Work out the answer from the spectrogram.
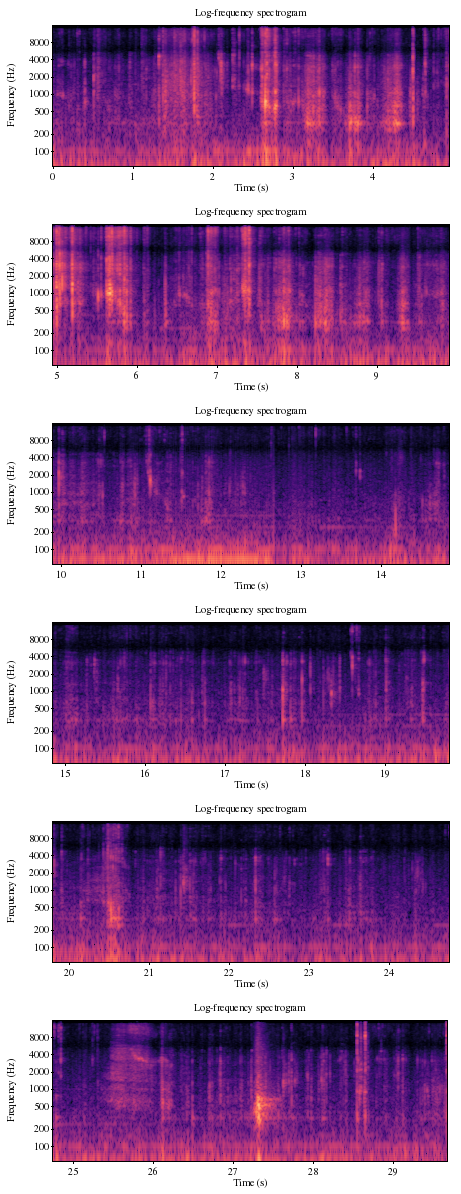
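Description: Close-up crunching and chewing: a crisp cracker is bitten and chewed with loud dense crunches through the first several seconds, followed by softer chewing with scattered clicks and wet mouth sounds.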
